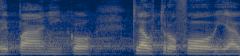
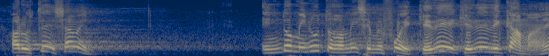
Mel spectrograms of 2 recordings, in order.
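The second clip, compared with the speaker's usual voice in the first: emphatic preaching; 5 semitones higher, 5 dB louder than usual. Real, not acted. Preacher builds to emphatic point.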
